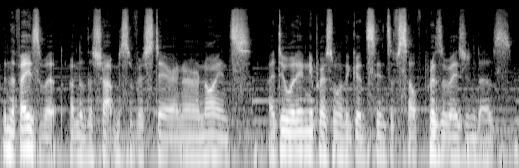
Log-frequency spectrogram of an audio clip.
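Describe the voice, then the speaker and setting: A man reading first-person game narration aloud as a let's play host, expressive, with dramatic, deliberate phrasing. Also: fairly low pitch. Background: music.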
